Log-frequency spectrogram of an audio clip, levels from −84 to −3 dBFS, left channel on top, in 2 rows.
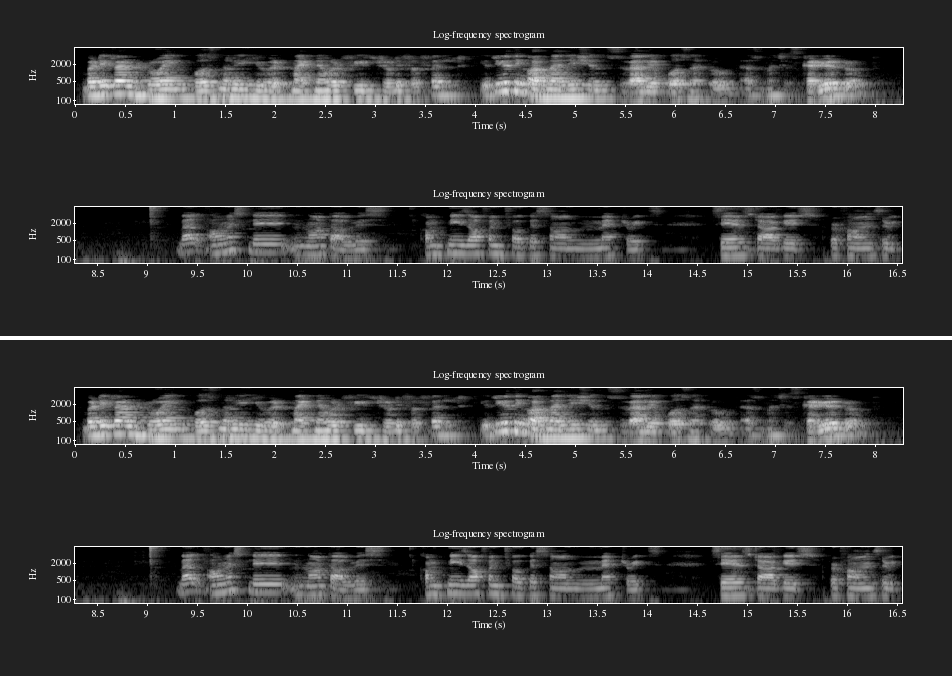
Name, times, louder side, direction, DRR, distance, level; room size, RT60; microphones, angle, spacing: voice 1, 0.1-3.8 4.1-7.9, left 2 dB, 25° left, 0.6 m, -25 dB
voice 2, 9.0-11.4 11.7-16.5, right 3 dB, 25° right, 0.6 m, -35 dB
2.9 x 2.5 x 3.8 m
head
